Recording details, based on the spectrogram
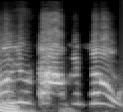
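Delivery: angry snap. Retelling a woman's reaction to a man's greeting: imitating a woman going off. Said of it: "the woman goes completely off".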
